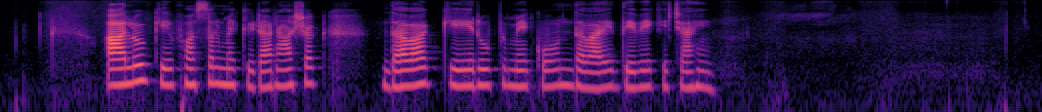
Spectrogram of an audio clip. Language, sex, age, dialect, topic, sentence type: Magahi, female, 41-45, Southern, agriculture, question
